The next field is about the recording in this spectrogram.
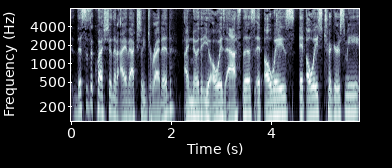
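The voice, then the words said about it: Slight Michigan American accent. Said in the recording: “I still do have a bit of a Michigan accent. And we stress like as and ah sounds.”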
